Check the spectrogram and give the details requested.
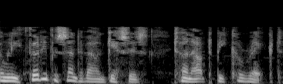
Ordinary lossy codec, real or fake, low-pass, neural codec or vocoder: MP3, 24 kbps; real; 7.2 kHz; none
